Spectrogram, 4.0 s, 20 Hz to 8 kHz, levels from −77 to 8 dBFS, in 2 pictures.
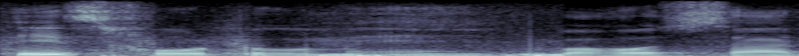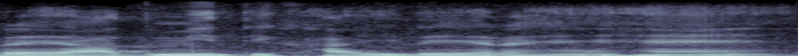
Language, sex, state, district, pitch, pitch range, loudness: Hindi, male, Mizoram, Aizawl, 110 Hz, 110-125 Hz, -15 LUFS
